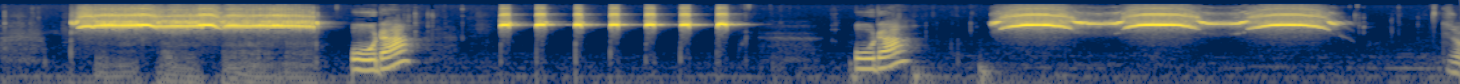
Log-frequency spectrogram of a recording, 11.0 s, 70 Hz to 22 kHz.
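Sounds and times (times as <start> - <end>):
dog training whistle giving a short search signal: 0.6 - 2.5, 3.8 - 5.6, 7.4 - 10.2
speech: 2.6 - 3.2, 6.4 - 7.5.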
